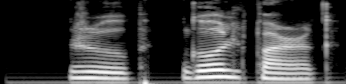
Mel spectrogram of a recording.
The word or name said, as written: rube goldberg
